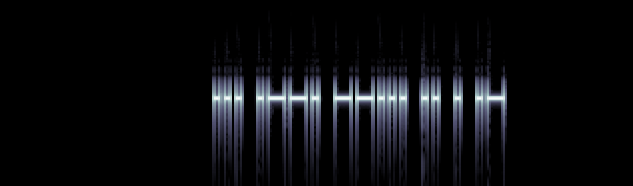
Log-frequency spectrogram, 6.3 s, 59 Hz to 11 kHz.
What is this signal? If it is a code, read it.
Morse code, heard as a keyed tone, about 22 wpm, 700 Hz. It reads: SP7IEA
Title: DXCC-100 Call Signs - 6 Characters - Repeated 3x - 22wpm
